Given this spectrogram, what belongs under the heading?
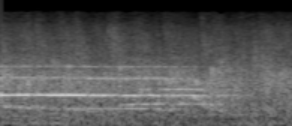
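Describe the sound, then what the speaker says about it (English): Applause from the audience at a Rotary club meeting, a brief burst of continuous clapping with a faint tonal hum running underneath. "how about one more round of applause for Katie?"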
